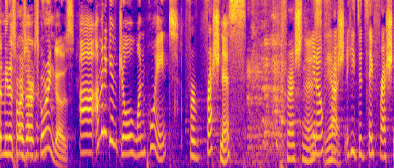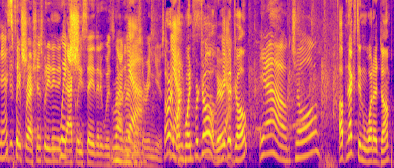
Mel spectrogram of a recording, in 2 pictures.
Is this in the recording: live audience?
yes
